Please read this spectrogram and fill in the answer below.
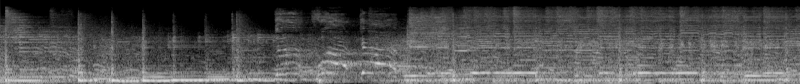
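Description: Celtic folk-rock band playing live: drum kit and bass for the first few seconds, then about four seconds in the music changes to a fuller passage with guitar and held flute notes.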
